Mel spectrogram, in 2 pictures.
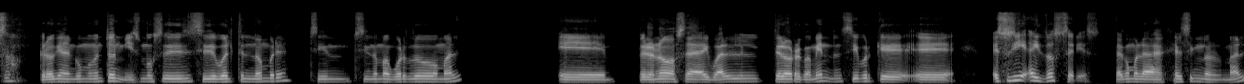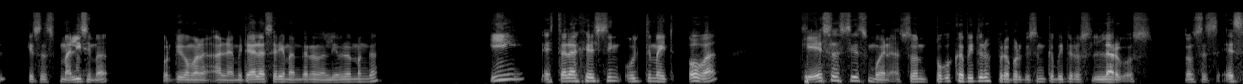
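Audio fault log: No faults are found in this speech clip.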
